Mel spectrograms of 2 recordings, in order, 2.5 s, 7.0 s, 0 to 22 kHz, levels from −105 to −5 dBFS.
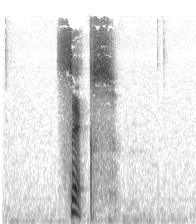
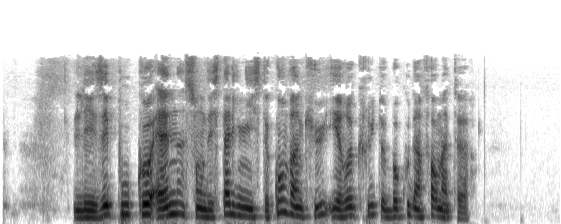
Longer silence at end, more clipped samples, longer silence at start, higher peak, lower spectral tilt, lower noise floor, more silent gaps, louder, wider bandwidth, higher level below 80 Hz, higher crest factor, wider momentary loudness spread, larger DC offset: second, 1.05 s vs 1.2 s; neither; second, 0.7 s vs 0.9 s; second, -8 dBFS vs -2 dBFS; second, 0 dB/octave vs -6.5 dB/octave; about the same, -75 dBFS vs -78 dBFS; neither; second, -25 LUFS vs -19 LUFS; first, 16.5 kHz vs 8 kHz; second, -76 dBFS vs -56 dBFS; first, 24 dB vs 18 dB; about the same, 9 LU vs 11 LU; neither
